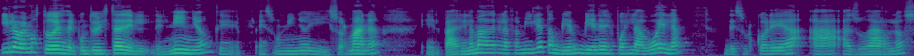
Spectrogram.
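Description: At a fairly slow pace, a woman speaks at a medium pitch with ordinary variation and big swings in loudness. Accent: Argentine. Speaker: film journalist, podcast co-host. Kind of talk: casual chat.

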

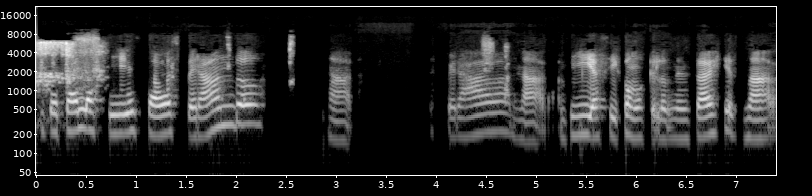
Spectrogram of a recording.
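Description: A woman speaks at a medium pitch with ordinary pitch variation. Her loudness swings widely, and her pauses are long and frequent. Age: 20s. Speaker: fashion designer. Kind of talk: casual chat. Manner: animated.

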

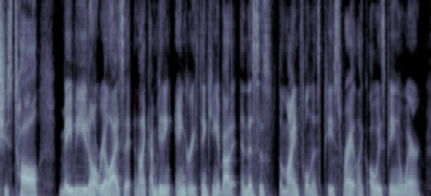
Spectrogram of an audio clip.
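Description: Very deep and low in pitch, a woman talks at a fairly quick pace with ordinary pitch variation, captured on a very clean recording with a silent background. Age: 30s. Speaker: therapist and adjunct lecturer, radio host. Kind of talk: casual interview chat.

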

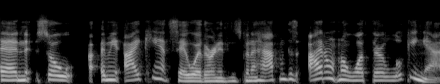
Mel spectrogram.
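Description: A woman talks at a very fast pace in a medium pitch. The sound is dry and close, with no echo. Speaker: Republican political consultant and commentator. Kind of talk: political roundtable discussion.

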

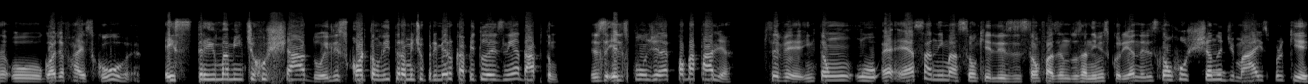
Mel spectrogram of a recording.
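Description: Lively and high-pitched, a man speaks at a very fast pace with big swings in loudness. The sound is dry and close, with no echo. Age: 20s. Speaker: podcast co-host. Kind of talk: casual chat.

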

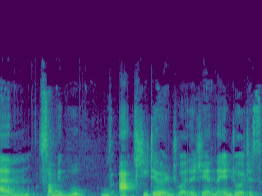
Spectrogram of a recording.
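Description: Talking at a fairly quick pace, a woman with a fairly low pitch shows vocal fry. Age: 20s. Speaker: podcast host. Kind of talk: casual chat.

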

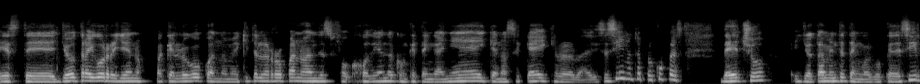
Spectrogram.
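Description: Somewhat breathy and fairly high in pitch, this man speaks at a fairly quick pace. His pitch variation is ordinary. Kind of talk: casual chat.

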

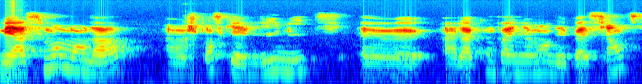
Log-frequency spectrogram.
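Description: A woman at medium pitch and a moderate pace, over noticeable background noise. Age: 30s. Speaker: podcast guest, mother. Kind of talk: casual interview. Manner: hesitant, many fillers.

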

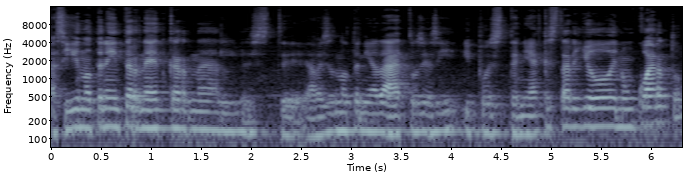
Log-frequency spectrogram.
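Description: With a Mexican accent, a man with a fairly high voice talks with fairly even intonation and hardly any pauses, amid noticeable background noise and audible room echo. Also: moderate pace. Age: 30s. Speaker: history teacher. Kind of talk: casual chat.

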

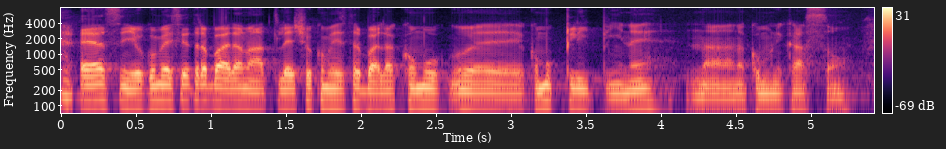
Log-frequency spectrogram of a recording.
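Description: Very fast speech over noticeable background noise. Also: man, fairly low pitch for a man, ordinary pitch variation. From Minas Gerais, Brazil (south of Minas, then Ouro Branco). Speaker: football club social media staffer. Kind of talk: casual chat.

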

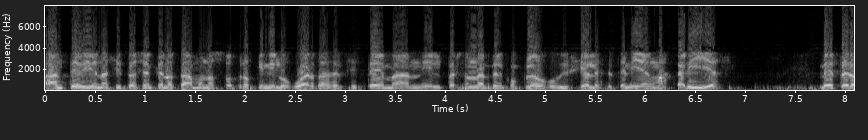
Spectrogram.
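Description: A man speaks at a medium pitch with fairly even intonation. Noticeable background noise runs underneath. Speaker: human rights lawyer. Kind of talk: expert interview.

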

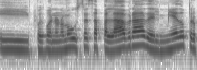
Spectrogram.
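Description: Recorded very cleanly against a silent background, a woman speaks at a medium pitch and a fairly slow pace with ordinary pitch variation. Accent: Mexican. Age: 50s. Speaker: natural products shop owner. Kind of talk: casual chat.

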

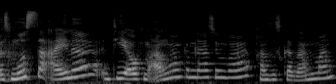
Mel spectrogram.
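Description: A woman speaks with lively intonation. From Germany, Jena (Thuringia). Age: 20s. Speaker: podcast co-host. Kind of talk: casual chat.

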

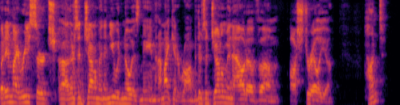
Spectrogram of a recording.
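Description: This man has an unremarkable speaking voice, medium in pitch with ordinary pitch variation, and talks at a fairly quick pace. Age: 40s. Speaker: podcast host, former basketball coach. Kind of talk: casual interview.

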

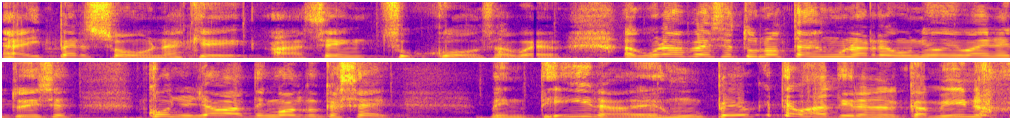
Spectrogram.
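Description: With a Venezuelan accent, a man talks at a fairly quick pace in a high pitch, making very wide pitch swings. Noticeable background noise runs underneath. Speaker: podcast co-host. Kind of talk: casual chat.

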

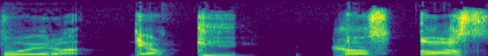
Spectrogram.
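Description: Pitched in the middle range, the speaker uses a put-on character voice.

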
